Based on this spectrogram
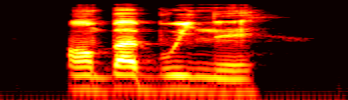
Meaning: to flatter, butter up
- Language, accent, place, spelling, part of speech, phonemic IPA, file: French, France, Lyon, embabouiner, verb, /ɑ̃.ba.bwi.ne/, LL-Q150 (fra)-embabouiner.wav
